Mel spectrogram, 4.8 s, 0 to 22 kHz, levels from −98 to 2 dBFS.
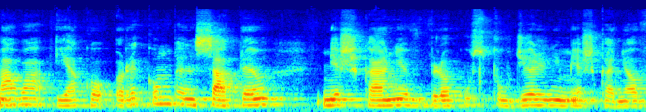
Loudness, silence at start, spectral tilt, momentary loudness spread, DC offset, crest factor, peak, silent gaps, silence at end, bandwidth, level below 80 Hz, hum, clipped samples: -25 LUFS; 0 s; -5 dB/octave; 7 LU; under 0.1%; 18 dB; -6 dBFS; none; 0 s; 13.5 kHz; -62 dBFS; none; under 0.1%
